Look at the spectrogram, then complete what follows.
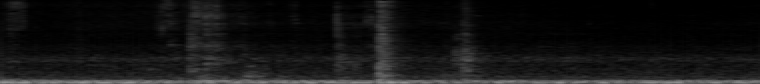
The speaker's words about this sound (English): There's a there is a delivery that's supposed to happen. Ah. That that sounded kind of oh. like a delivery truck.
